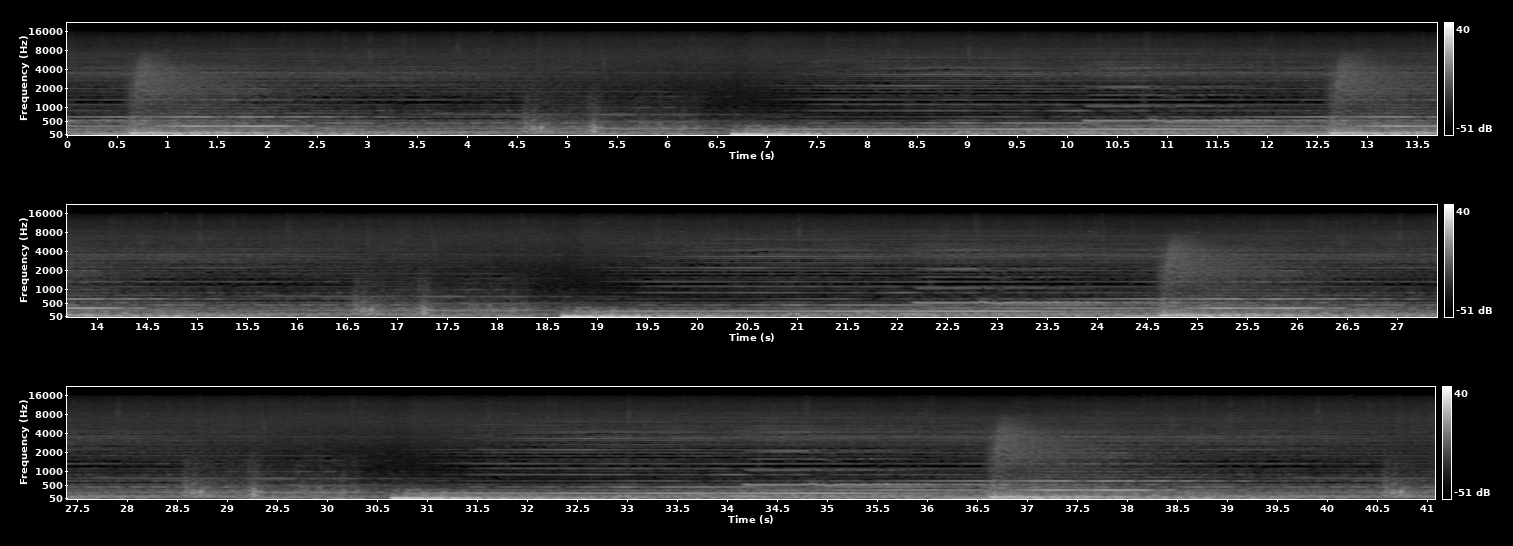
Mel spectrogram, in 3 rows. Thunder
0.4 9.6, 12.5 21.2, 24.6 33.2, 36.6 41.0

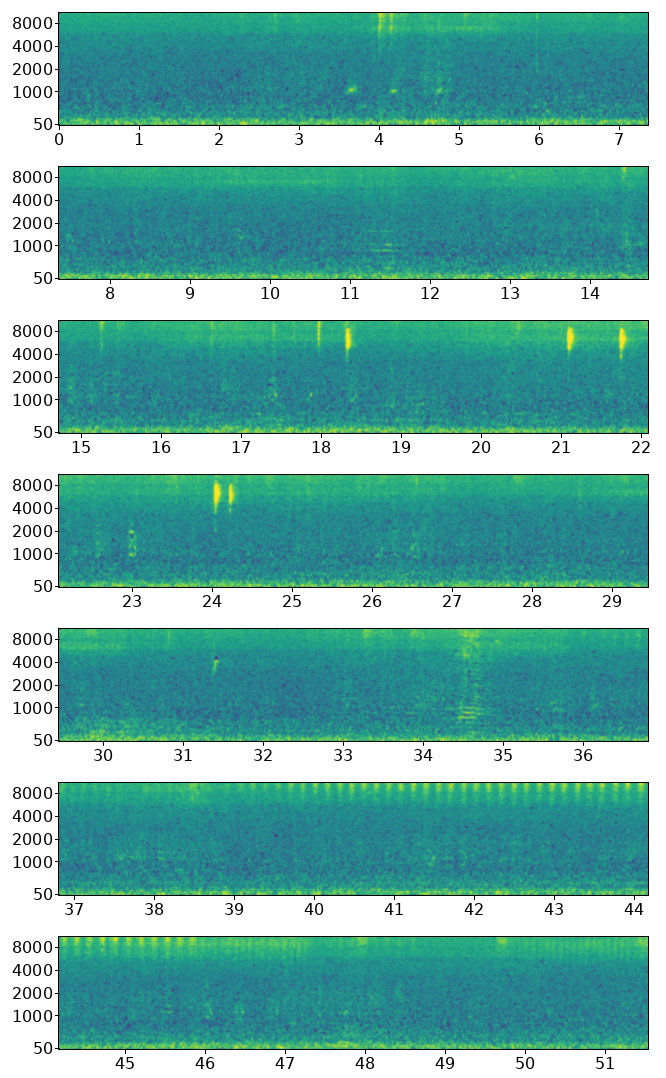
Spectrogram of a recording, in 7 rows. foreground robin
24.0 24.4

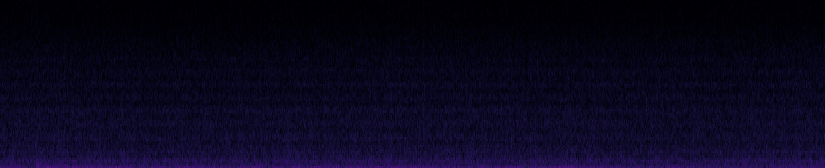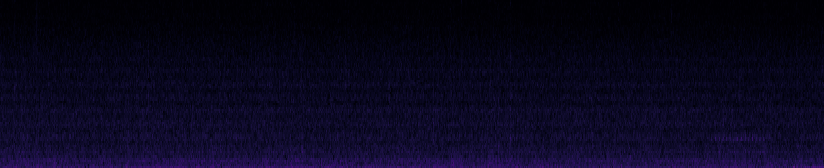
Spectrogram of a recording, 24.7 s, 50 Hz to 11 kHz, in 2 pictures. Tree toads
23.0 24.0

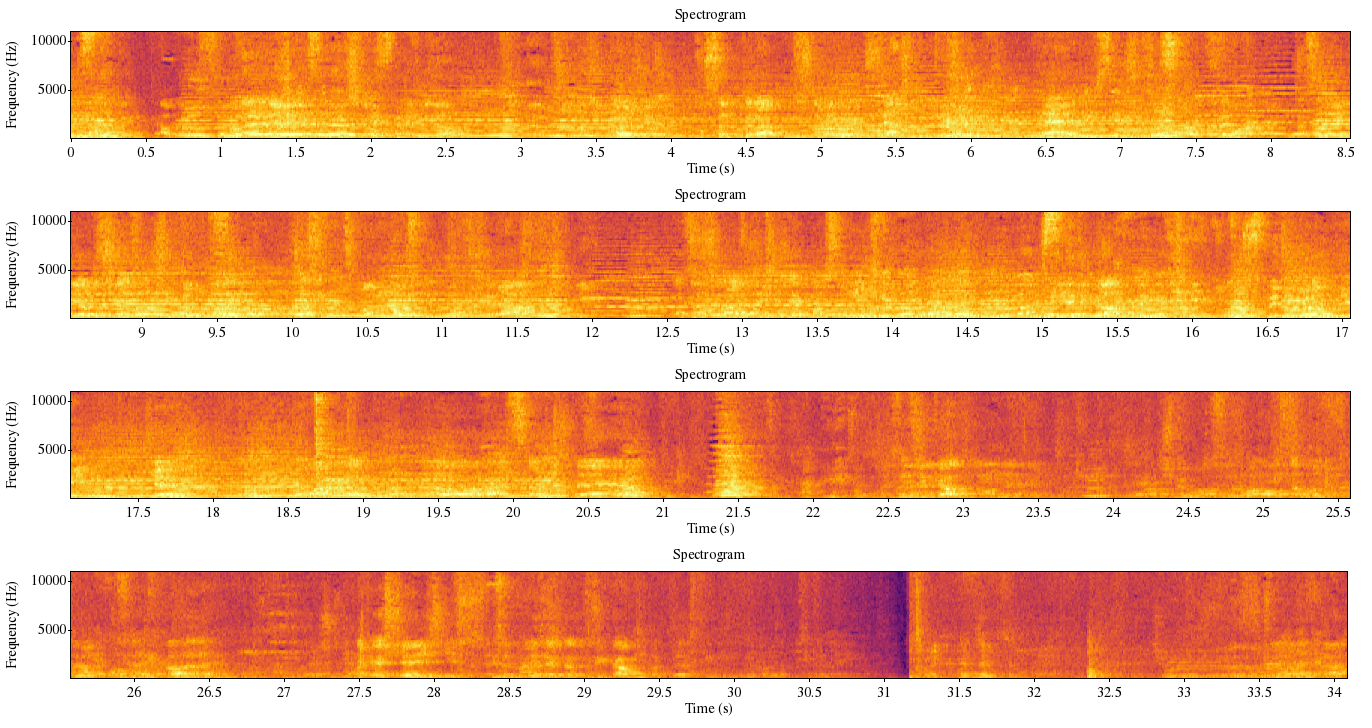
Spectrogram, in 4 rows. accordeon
0.0 22.9

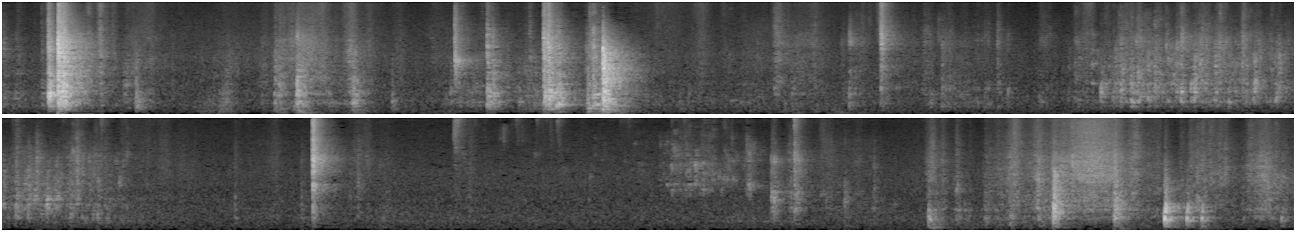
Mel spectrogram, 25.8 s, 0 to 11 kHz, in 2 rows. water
10.6 14.4, 17.9 20.8

